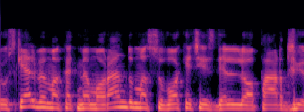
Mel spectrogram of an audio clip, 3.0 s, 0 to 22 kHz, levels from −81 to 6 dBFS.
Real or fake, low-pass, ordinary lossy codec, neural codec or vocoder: real; 7.2 kHz; MP3, 64 kbps; none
